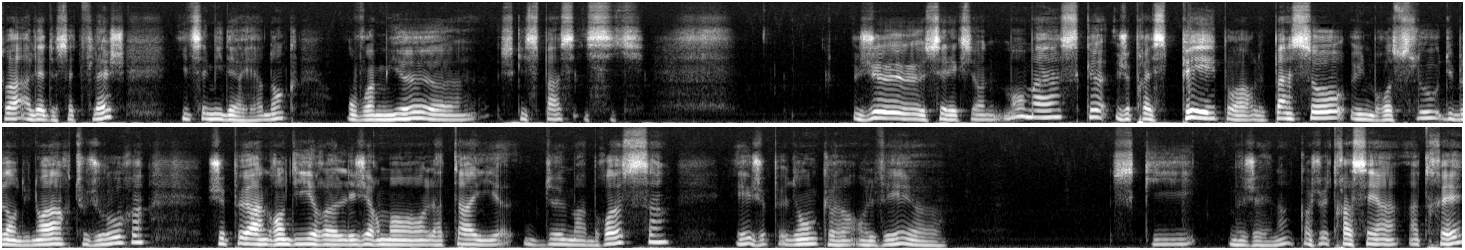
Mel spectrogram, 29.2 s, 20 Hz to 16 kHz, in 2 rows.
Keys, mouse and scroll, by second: 0.5 click, 2.4-4.2 middle drag, 4.2-6.0 drag, 6.5-7.0 ctrl+scroll up 4, 7.4 ctrl+scroll down 1, 7.9 ctrl+middle click, 8.2 click, 8.3 middle click, 9.9 click, 12.0 p, 20.0 click, 21.0-26.2 drag, 26.7 shift+click, 27.4 shift+click, 28.7 click.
